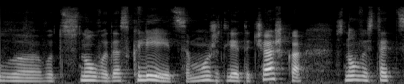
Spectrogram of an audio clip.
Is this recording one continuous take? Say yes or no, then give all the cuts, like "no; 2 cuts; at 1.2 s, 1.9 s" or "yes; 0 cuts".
yes; 0 cuts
